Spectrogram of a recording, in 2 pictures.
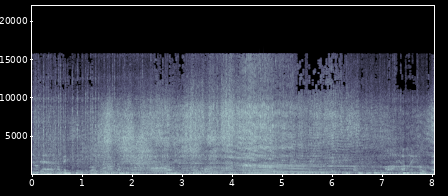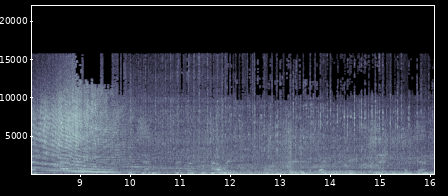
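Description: Giant-scale RC warbirds' Moki radial engines running in flight, one making a fly-by with its pitch falling as it passes, about halfway through.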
